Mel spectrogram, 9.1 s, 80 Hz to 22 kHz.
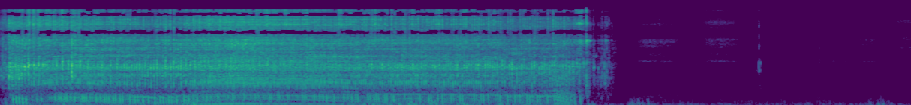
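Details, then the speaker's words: Craftsman WS210 string trimmer; carburetor replacement did not help. Screams at high revs for about six seconds, then abruptly cuts out. The engine dies shortly after starting; cause not yet found. "[Music] [Applause] [Music] and that's how long it lasts"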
